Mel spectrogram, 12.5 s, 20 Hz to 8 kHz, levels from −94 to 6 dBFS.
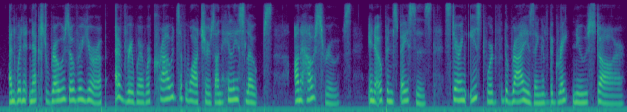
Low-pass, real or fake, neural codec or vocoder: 7.2 kHz; real; none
